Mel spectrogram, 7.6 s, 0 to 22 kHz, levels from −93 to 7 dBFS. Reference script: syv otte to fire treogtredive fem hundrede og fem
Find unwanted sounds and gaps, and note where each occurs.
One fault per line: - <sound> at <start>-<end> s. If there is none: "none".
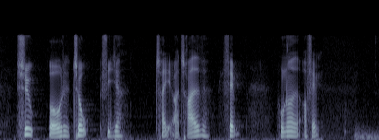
- laugh at 6.9-7.0 s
